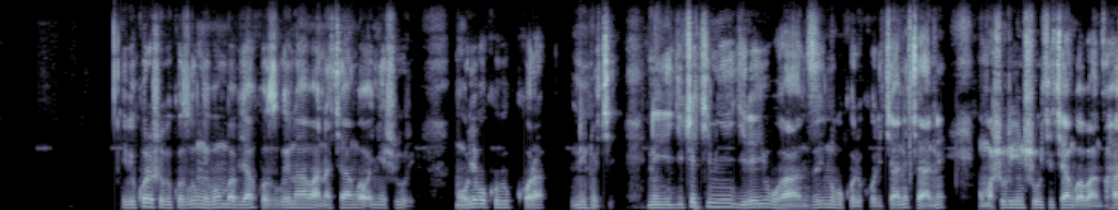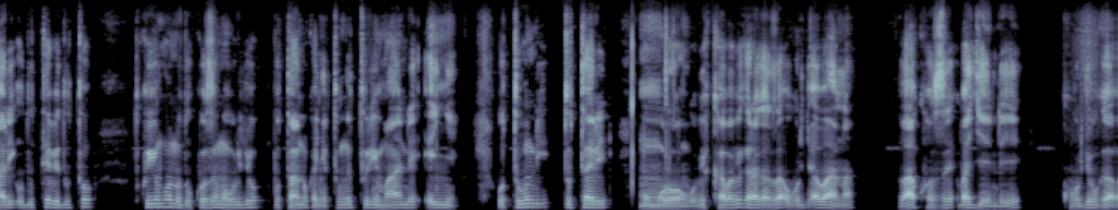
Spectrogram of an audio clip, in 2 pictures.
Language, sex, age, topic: Kinyarwanda, male, 25-35, education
